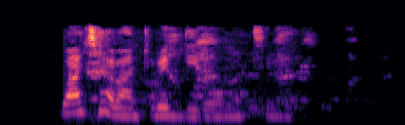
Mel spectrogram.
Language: Ganda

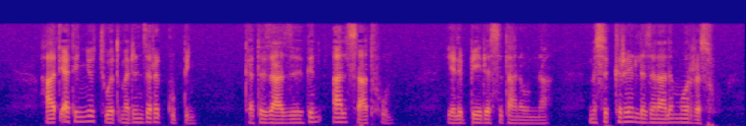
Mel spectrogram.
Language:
Amharic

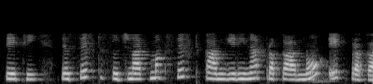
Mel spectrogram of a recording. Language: Gujarati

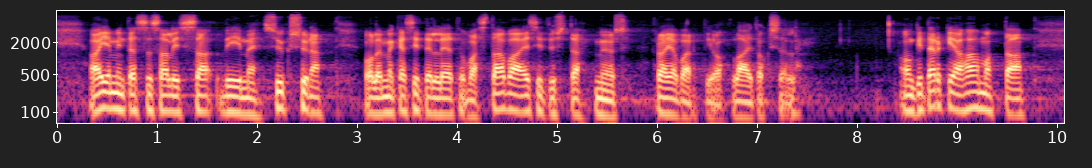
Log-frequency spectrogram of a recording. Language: Finnish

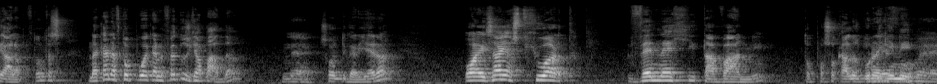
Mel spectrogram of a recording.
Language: Greek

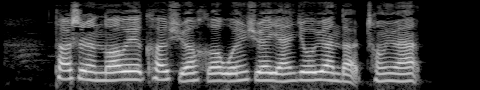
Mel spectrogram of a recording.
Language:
Chinese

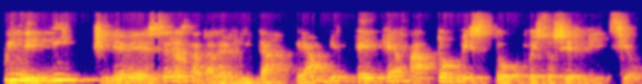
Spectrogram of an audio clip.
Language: Italian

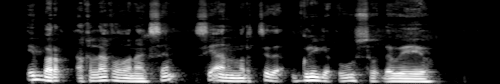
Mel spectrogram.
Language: Somali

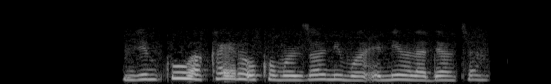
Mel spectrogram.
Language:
Swahili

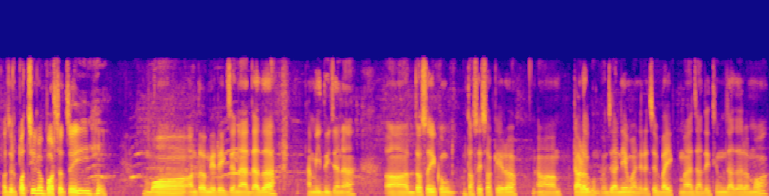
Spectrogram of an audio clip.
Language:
Nepali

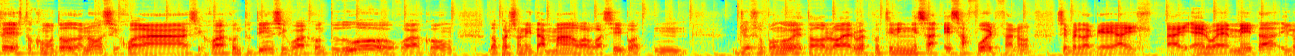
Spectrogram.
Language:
Spanish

